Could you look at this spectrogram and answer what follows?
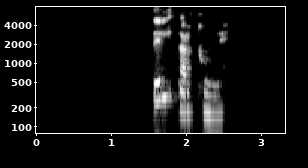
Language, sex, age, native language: Icelandic, female, 50-59, Icelandic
